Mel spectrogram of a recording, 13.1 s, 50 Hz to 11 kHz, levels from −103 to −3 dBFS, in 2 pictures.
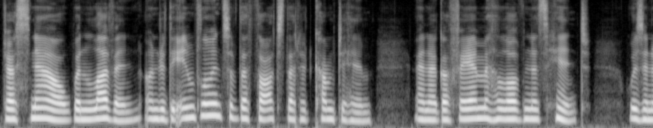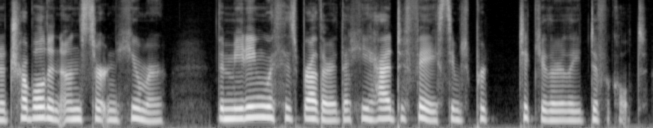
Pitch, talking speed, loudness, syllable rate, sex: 210 Hz, 180 wpm, -17 LUFS, 5.3 syllables/s, female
